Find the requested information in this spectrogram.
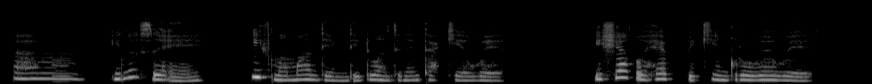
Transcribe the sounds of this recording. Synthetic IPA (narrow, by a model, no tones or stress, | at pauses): am | junoseʔɛ̃ | ifmamadɛ̃mdeduãntɛnɛ̃ntakʰɛwɛl | iʃaɡohɛlp̚bikʰĩnɡɾowɛwɛl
